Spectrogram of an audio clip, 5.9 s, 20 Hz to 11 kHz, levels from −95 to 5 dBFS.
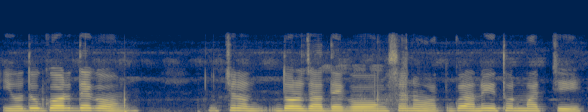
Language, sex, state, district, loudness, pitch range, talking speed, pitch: Chakma, female, Tripura, Dhalai, -18 LUFS, 190-215 Hz, 120 wpm, 200 Hz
